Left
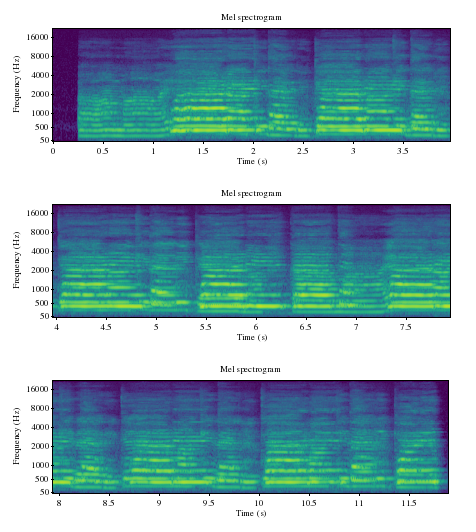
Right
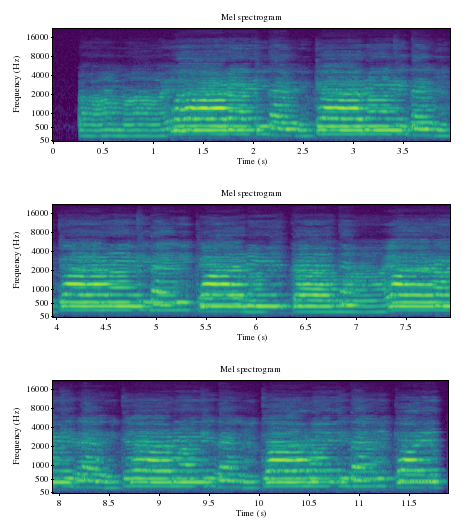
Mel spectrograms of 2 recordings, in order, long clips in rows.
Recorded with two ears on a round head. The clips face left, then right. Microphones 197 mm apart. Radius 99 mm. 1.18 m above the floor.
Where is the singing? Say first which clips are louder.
Left 4 dB; 55° left (ahead or behind), 1.1 m.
